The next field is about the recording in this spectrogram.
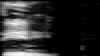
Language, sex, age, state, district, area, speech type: Nepali, female, 45-60, West Bengal, Darjeeling, rural, read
